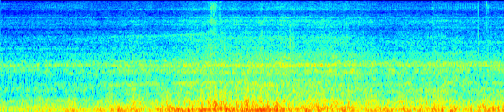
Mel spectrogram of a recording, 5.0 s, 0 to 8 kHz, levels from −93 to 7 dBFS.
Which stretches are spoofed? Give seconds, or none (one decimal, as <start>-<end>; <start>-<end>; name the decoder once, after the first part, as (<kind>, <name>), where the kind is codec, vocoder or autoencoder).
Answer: 0.6-3.6 (vocoder, BigVGAN v2)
